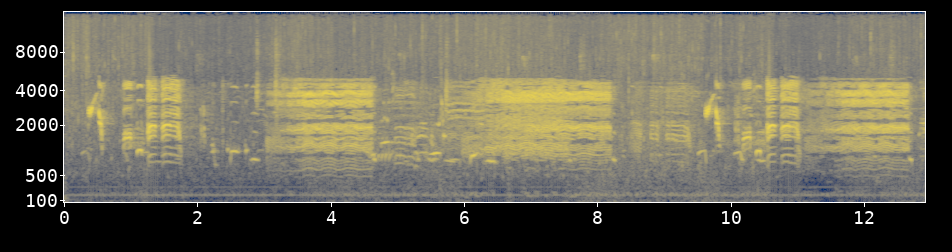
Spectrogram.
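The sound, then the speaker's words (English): A yellow-headed blackbird sings: a few clicky, choppy notes lead into long, harsh, grating buzzes, and the raspy pattern repeats twice, loud and alone with no talking. “And here's the more intense, slightly maniacal sound of the yellow headed blackbird.”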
